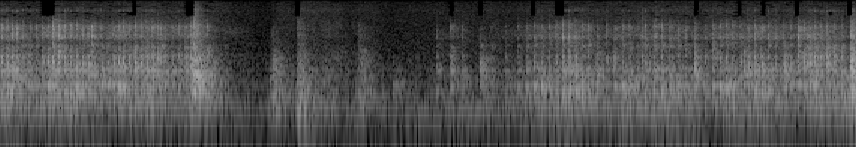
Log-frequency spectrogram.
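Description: Fresh pasta dough is cranked through a hand pasta machine on its thickest setting, a close, uneven ratcheting and clicking of gears with brief pauses.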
